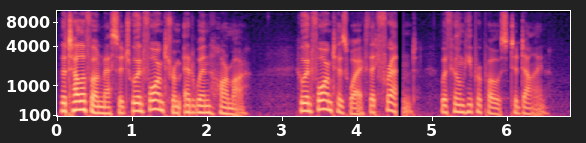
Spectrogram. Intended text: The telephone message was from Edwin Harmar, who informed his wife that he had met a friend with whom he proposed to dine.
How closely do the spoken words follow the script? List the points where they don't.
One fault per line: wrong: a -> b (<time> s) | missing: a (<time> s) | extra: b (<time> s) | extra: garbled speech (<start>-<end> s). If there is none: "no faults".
wrong: was -> informed (1.0 s)
missing: he had met (4.3 s)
